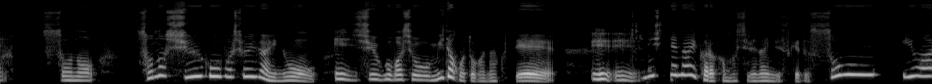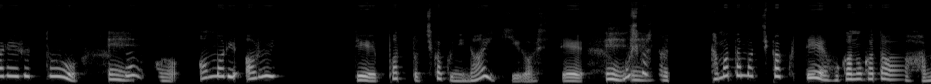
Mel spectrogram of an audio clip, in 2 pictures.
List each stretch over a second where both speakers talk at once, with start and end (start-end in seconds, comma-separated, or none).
none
